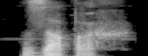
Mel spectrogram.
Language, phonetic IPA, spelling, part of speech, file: Polish, [ˈzapax], zapach, noun, Pl-zapach.ogg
